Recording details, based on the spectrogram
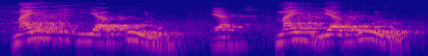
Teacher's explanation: ketika nun mati bertemu dengan ya, nun mati tidak lagi kelihatan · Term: idgham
